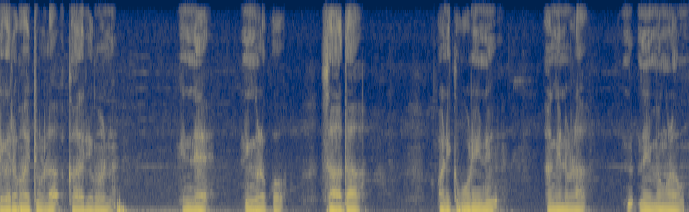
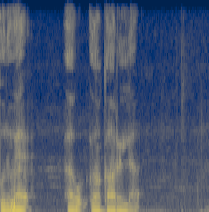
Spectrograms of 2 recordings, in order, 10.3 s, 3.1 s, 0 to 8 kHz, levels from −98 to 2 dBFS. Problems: background sounds at intervals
